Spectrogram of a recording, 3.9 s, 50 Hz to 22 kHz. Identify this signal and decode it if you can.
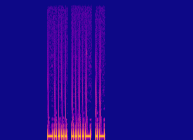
Morse code, heard as a keyed tone, about 34 wpm, 700 Hz. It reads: 64A
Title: All Cut Numbers - 3-Digit 35wpm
